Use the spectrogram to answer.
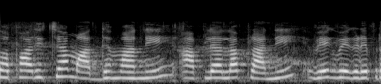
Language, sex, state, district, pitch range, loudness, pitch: Marathi, female, Maharashtra, Gondia, 295-325 Hz, -13 LUFS, 310 Hz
